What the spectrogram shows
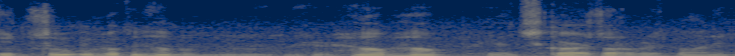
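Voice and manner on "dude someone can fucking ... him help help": normal talking voice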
